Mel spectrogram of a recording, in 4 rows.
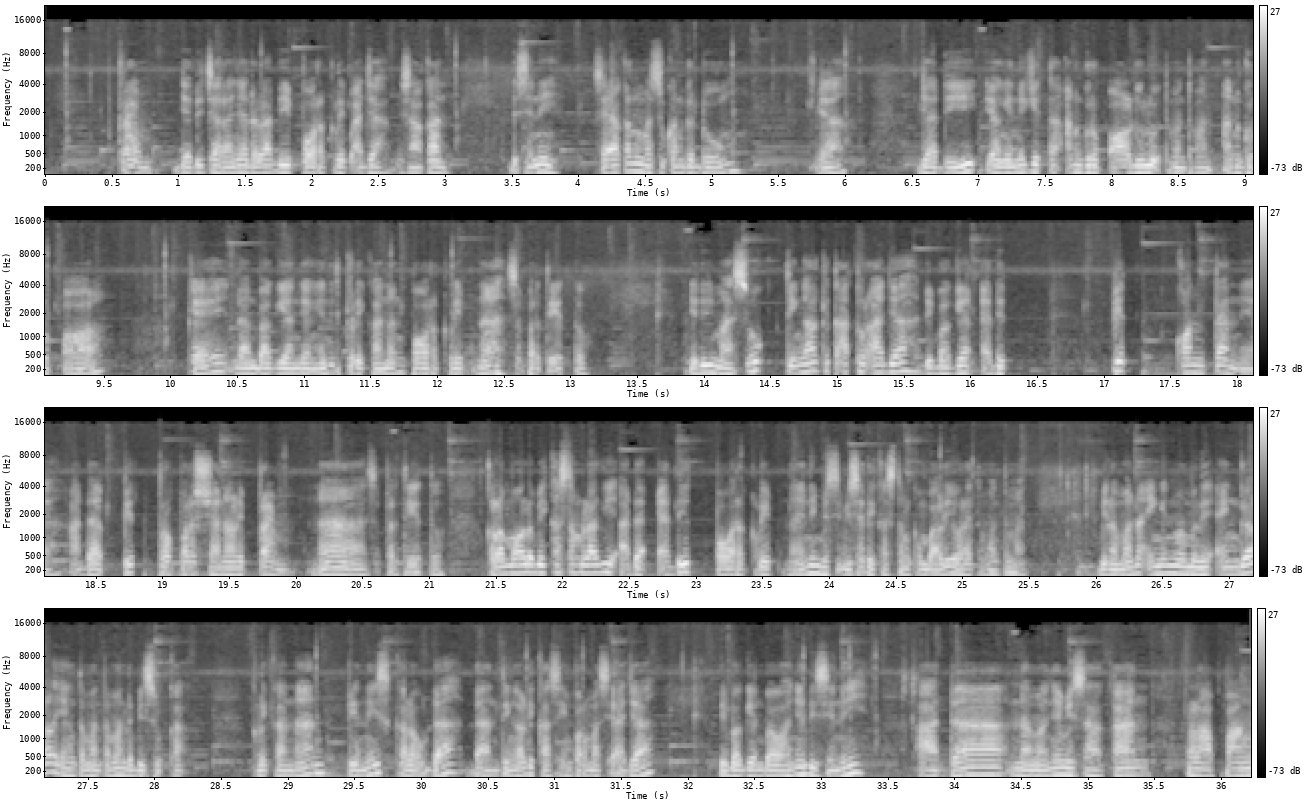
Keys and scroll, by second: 26.1 ctrl+z, 35.5 ctrl+a.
